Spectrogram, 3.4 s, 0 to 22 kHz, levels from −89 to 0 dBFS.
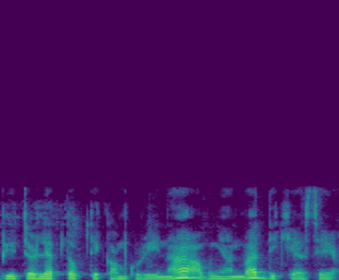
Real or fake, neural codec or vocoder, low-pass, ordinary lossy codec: real; none; 7.2 kHz; AAC, 48 kbps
